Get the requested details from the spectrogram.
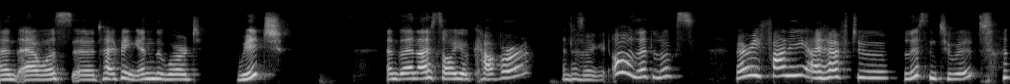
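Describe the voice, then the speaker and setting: On a very clean recording with a silent background, a woman with a slight German accent speaks fairly slowly at a high pitch, swinging very widely in pitch and leaving long, frequent pauses. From Germany. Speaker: podcast host. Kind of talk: interview. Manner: halting.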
